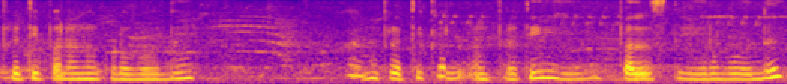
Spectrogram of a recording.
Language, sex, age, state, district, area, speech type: Kannada, female, 18-30, Karnataka, Koppal, rural, spontaneous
